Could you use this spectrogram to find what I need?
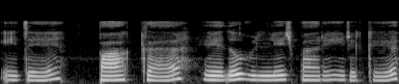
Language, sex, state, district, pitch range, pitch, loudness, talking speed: Tamil, female, Tamil Nadu, Nilgiris, 200-215 Hz, 205 Hz, -17 LUFS, 90 wpm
